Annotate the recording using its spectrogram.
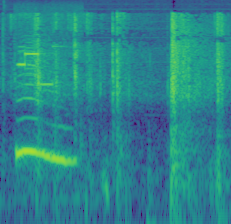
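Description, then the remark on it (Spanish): A door swings shut as someone leaves for work: a brief squeaky creak that slides downward in pitch, followed by a few sharp clicks and knocks as it latches. “Cierra la puerta cuando vaya.”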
